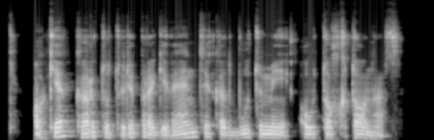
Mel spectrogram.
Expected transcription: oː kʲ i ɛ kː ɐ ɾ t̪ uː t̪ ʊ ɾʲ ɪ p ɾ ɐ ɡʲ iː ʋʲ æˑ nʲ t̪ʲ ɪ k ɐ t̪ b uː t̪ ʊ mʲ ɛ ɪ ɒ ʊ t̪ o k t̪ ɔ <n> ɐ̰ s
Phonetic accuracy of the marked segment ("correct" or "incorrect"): correct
